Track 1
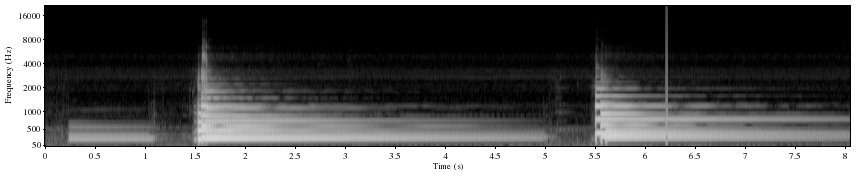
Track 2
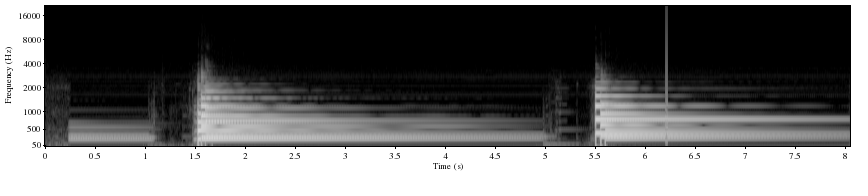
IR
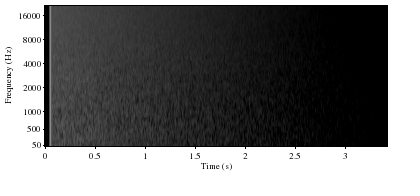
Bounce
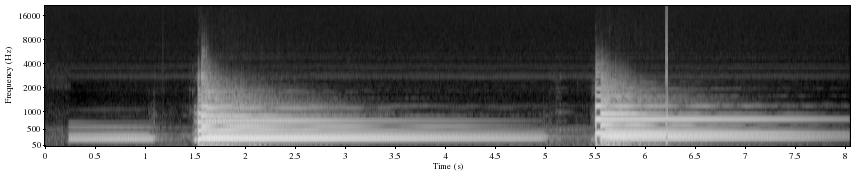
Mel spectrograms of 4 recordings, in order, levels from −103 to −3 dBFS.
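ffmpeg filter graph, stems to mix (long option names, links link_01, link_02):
-filter_complex "[0:a]dynaudnorm=framelen=180:gausssize=7:maxgain=8dB,volume=-2.5dB,asplit=2[link_01][link_02];[link_02]volume=-14dB[link_03];[1:a]aexciter=amount=11.4:drive=6.7:freq=2500,adelay=0.6,volume=-6.5dB[link_04];[2:a]atrim=start_sample=2205[link_05];[link_03][link_05]afir=irnorm=-1:irlink=0[link_06];[link_01][link_04][link_06]amix=inputs=3:normalize=0,highpass=frequency=210:poles=1,asoftclip=type=tanh:threshold=-13.5dB,lowshelf=frequency=390:gain=6.5"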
